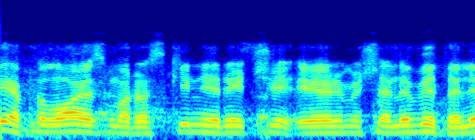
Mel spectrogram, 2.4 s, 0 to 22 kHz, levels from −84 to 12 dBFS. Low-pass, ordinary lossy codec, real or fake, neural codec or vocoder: 7.2 kHz; Opus, 16 kbps; fake; codec, 16 kHz, 2 kbps, FunCodec, trained on Chinese and English, 25 frames a second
